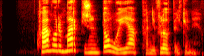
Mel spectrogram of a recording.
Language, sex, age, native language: Icelandic, female, 60-69, Icelandic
